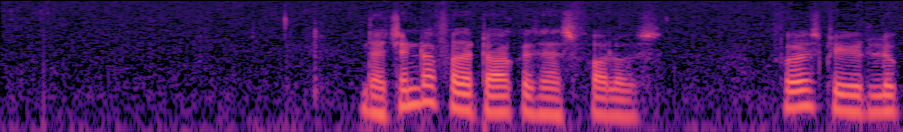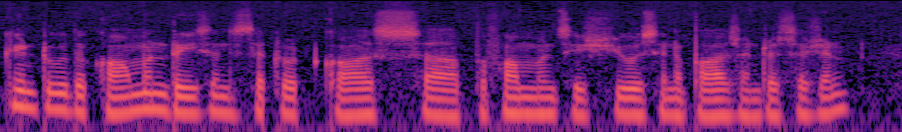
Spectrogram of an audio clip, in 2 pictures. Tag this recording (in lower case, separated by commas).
speech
